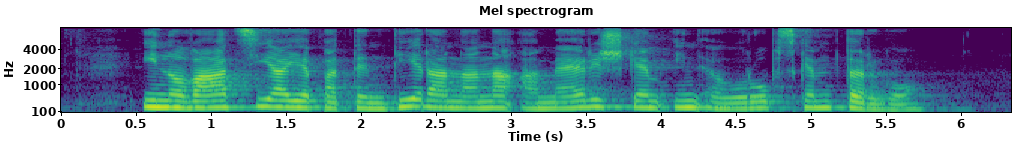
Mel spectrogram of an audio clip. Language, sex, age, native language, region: Slovenian, female, 50-59, Slovenian, Savinja region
